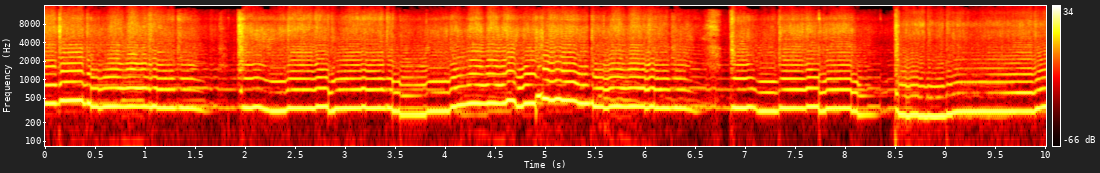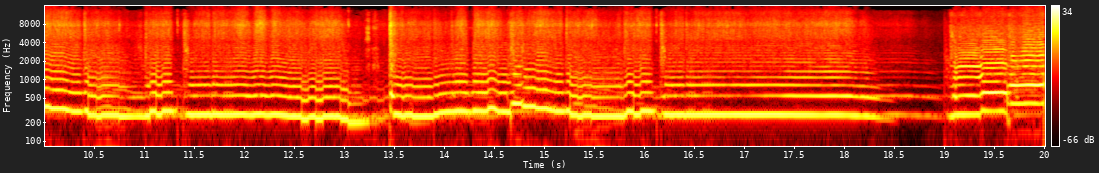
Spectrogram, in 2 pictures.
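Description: Background music: a slow flute melody of long held notes that bend gently in pitch, with brief pauses between phrases.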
